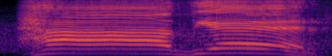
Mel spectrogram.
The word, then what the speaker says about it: Javier: Javier, it's pronounced like an H. Javier.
